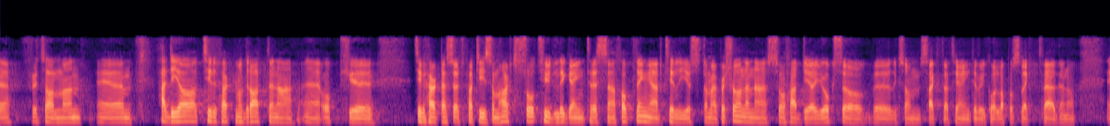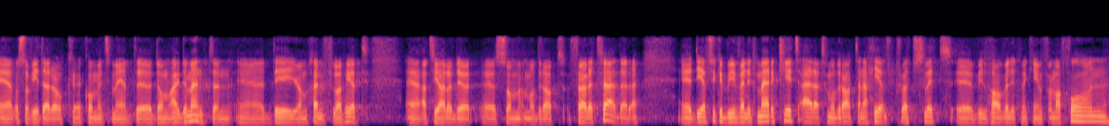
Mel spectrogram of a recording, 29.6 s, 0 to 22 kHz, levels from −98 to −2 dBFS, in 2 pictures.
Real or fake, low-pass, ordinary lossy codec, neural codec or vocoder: fake; 7.2 kHz; none; codec, 16 kHz, 1.1 kbps, Voila-Tokenizer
